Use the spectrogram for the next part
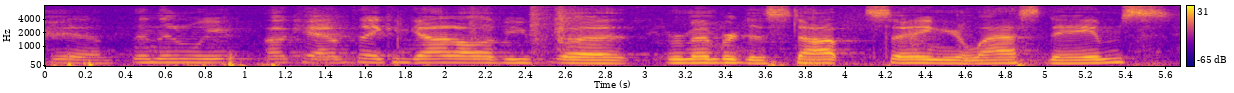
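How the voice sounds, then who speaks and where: A man's voice: on the high side, monotone, moderate pace, background noise. A young man hosting a casual podcast, rambling loosely with lots of fillers. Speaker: podcast host.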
